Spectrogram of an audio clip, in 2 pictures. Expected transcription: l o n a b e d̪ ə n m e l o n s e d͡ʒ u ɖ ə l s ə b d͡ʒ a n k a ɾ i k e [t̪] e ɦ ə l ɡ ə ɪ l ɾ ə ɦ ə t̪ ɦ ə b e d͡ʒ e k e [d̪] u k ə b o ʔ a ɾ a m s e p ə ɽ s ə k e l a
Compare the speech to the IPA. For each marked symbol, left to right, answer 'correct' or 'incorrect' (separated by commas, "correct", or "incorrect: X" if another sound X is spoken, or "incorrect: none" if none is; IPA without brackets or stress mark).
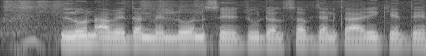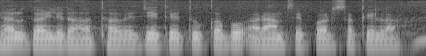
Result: incorrect: d̪, incorrect: t̪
